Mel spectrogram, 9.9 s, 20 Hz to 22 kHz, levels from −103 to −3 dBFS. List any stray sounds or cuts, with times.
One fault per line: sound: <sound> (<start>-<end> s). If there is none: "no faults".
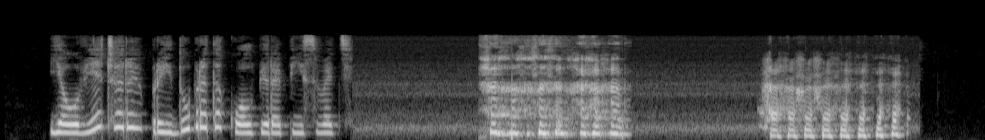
sound: laugh (4.8-6.3 s)
sound: laugh (7.6-9.1 s)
